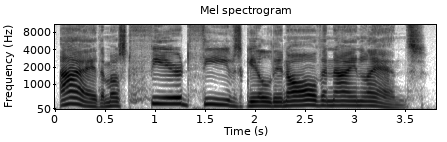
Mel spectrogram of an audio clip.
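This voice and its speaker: A man voicing a cocky young street pickpocket boy who boasts loudly. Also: expressive, slow, clean tone, no echo, studio quality, heavily acted. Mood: boastful. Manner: boastful, high childish bluster.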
